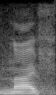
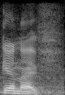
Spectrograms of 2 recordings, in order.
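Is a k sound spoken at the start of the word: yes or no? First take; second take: no; yes. First: The word starts with an n sound, no k. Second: The word starts with a k sound before n. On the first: The speaker calls it right. "কিন্তু সঠিক উচ্চাৰণ হ'ল নাইফ" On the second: The speaker calls it wrong. "বহুতে কি পঢ়িব? কে নাইফ"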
